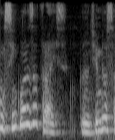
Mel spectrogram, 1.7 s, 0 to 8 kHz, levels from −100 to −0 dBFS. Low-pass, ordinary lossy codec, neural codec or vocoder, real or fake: 7.2 kHz; none; none; real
